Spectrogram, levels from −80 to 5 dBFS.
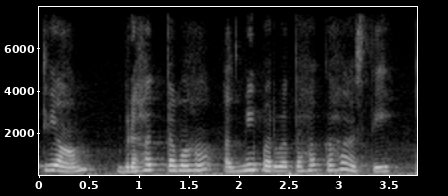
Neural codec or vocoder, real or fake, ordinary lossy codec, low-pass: codec, 16 kHz, 6 kbps, DAC; fake; none; none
